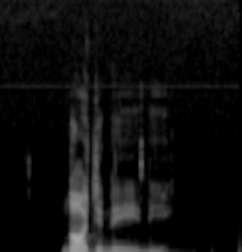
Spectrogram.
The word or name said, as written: nagyneni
